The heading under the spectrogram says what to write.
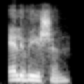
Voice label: "elevation", Indian

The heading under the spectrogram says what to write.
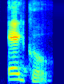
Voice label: "echo", Indian

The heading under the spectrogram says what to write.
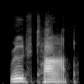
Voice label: "rooftop", American

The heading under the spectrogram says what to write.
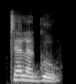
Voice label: "Telegu", Indian

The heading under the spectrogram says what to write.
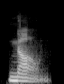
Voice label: "noun", Indian

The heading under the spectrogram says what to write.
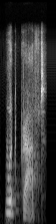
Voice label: "woodcraft", Indian

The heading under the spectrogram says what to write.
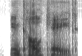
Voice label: "inculcate", American

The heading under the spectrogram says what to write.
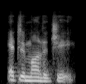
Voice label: "etymology", Indian

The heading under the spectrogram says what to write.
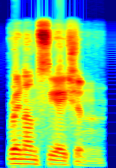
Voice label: "renunciation", British

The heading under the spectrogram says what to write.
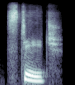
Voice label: "stage", Indian

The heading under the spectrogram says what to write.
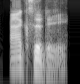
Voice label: "accidie", British

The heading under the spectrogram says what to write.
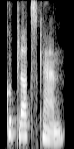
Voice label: "Ku Klux Klan", Indian

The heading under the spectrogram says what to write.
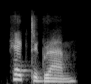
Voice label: "hectogram", Indian

